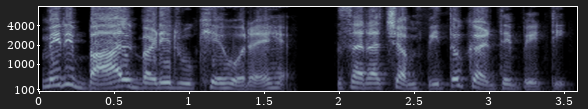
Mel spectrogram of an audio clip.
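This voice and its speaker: A woman's voice: low-pitched, lively intonation, moderate pace, no echo. A woman plays an older family matriarch in a cartoon story. She speaks in a motherly, coaxing way to her daughter-in-law, recorded dry and without room sound. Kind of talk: Hindi cartoon story dialogue.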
